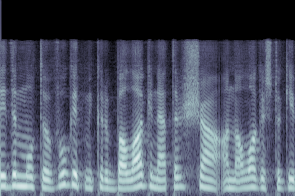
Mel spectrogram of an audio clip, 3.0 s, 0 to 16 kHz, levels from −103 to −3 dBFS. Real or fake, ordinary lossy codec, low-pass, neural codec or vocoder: fake; MP3, 64 kbps; 7.2 kHz; codec, 16 kHz, 0.2 kbps, FocalCodec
